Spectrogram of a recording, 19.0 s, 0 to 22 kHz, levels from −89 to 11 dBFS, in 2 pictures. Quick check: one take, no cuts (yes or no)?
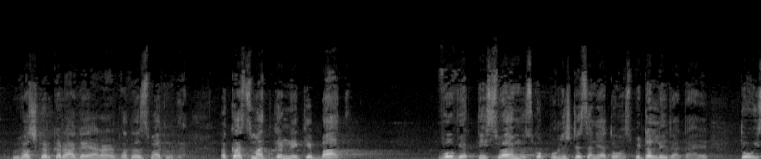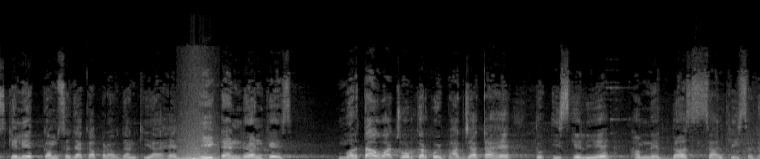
no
